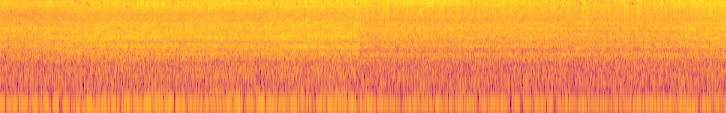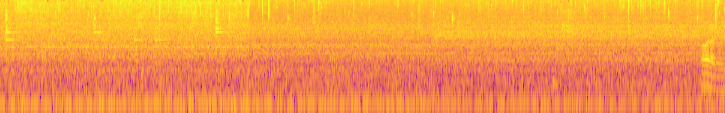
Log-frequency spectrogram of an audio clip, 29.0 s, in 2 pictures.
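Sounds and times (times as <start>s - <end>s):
food sizzling in hot oil: 11.0s - 29.0s.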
